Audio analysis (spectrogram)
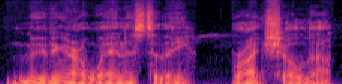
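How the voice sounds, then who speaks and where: An extremely low-pitched man guides a relaxation meditation. His delivery is soothing and unhurried, with long pauses between phrases and very little rise or fall in pitch. The recording is close and dry, with no room sound. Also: completely flat delivery, no room sound.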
